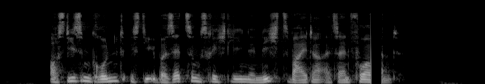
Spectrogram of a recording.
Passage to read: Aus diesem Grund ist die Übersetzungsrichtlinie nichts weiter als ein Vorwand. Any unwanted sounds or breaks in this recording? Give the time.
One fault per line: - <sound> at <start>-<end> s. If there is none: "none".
- dropout at 3.7-3.8 s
